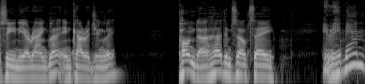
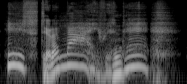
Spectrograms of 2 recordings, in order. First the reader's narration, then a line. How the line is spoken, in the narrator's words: He wheezed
